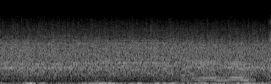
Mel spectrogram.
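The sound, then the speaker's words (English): Dense crowd applause played from a soundboard button fills the whole stretch, a steady, loud wash of clapping that holds constant, with a voice briefly starting to speak under it near the end. “Hey, you guys are getting a little too loud, a little too raucous.”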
